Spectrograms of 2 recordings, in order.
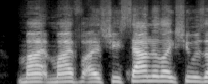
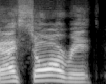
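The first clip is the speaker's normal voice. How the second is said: loud put-on East Coast accent, "saw" said East Coast way; 6 dB louder than usual. Teasing the other speaker by copying how they say it: imitating an East Coast accent. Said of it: "the most East Coast thing about it".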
